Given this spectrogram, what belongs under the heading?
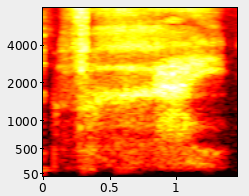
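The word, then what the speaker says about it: vrijdag: so these two together make an i sound it's more like a like a very long I it's like an A A A like an Australian accent a a i you know so it's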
